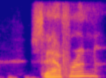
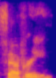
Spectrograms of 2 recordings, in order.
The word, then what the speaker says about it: Saffron: Um I'm not sure how to pronounce her name. Saffron. That's correct. Saffron.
